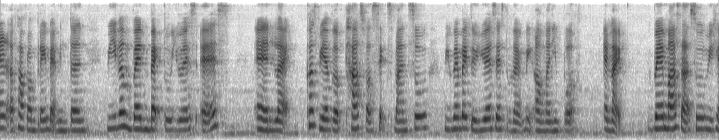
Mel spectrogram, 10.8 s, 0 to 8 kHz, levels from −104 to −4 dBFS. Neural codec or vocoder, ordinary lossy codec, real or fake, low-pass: vocoder, 22.05 kHz, 80 mel bands, HiFi-GAN; none; fake; 7.2 kHz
